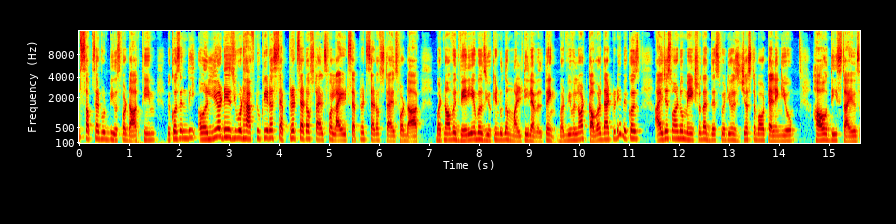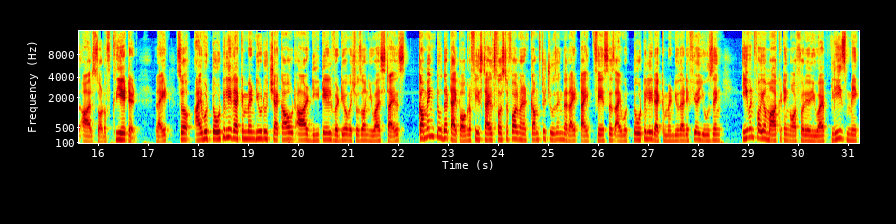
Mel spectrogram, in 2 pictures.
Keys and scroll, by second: 3.2 BackSpace.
